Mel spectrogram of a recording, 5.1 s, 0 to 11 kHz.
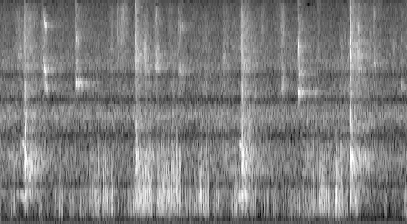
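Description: Tennis rally: the ball is struck sharply by racquets four times, about one hit every 1.3 seconds.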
